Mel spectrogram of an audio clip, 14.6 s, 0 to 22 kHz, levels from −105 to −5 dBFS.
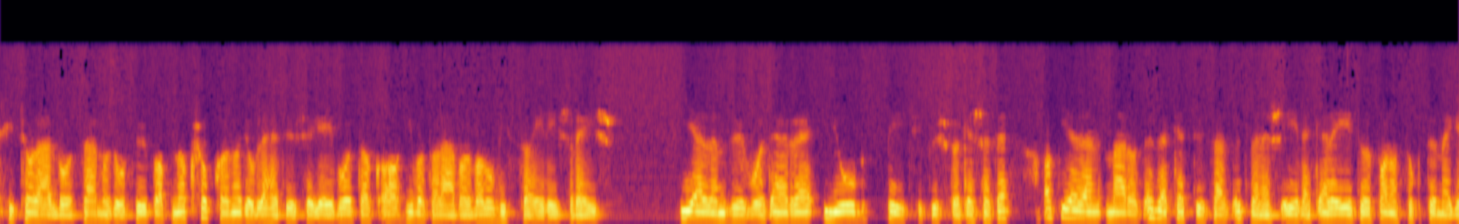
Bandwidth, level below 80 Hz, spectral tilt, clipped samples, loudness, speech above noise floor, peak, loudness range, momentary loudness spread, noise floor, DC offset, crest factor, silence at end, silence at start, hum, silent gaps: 9.4 kHz; -58 dBFS; -9.5 dB/octave; under 0.1%; -15 LUFS; 33 dB; 0 dBFS; 2 LU; 5 LU; -47 dBFS; under 0.1%; 14 dB; 0 s; 0 s; none; none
